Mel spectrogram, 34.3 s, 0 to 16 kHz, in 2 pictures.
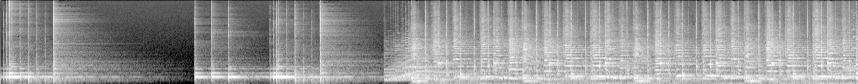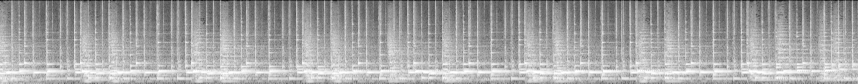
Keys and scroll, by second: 1.4 Tab, 8.9 Tab, 9.7 shift+z, 12.0 1, 15.5 g, 15.9 y, 17.2 shift+z, 25.3 3, 28.1 shift+d, 30.1 p, 31.5 Tab, 32.0 shift+z.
